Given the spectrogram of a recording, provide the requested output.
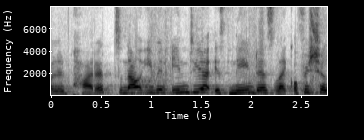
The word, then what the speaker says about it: Bharat: First parat and second Hindustan. So mostly people say bharat more. It's easier. That is the main pronunciation of our country.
